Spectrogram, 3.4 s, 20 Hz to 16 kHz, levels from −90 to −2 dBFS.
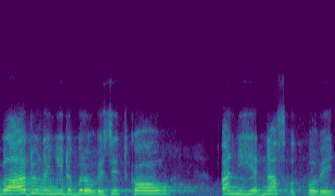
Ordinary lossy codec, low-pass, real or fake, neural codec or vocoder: Opus, 16 kbps; 7.2 kHz; fake; codec, 16 kHz, 8 kbps, FreqCodec, smaller model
